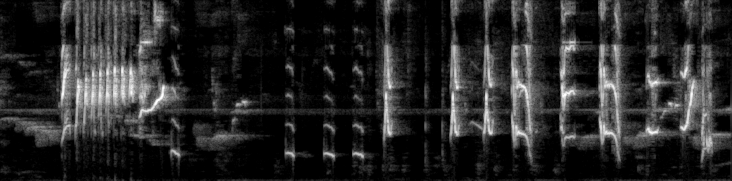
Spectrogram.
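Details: Fighting-style song of an oriental magpie-robin, meant to rouse rival birds: opens with a fast high trill and a rising whistle, then short separate chirps and sharp downward-swept notes repeated roughly every half second.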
